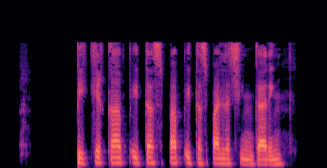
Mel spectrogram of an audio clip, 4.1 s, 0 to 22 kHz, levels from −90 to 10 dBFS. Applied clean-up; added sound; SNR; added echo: none; none; none; none.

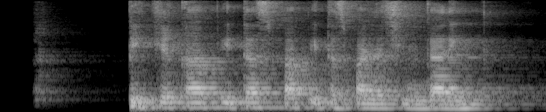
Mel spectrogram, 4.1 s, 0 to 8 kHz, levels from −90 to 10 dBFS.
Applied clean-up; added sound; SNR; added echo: none; none; none; reverberation time 0.8 s.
